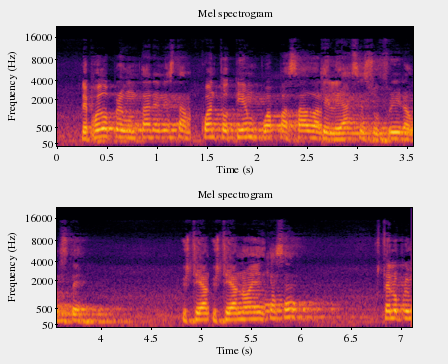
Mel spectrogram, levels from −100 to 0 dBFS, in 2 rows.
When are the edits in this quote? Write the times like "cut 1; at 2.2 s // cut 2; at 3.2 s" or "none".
cut 1; at 1.3 s // cut 2; at 2.6 s // cut 3; at 5.1 s // cut 4; at 5.6 s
